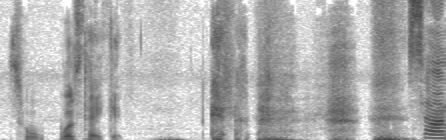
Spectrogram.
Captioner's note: chuckles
